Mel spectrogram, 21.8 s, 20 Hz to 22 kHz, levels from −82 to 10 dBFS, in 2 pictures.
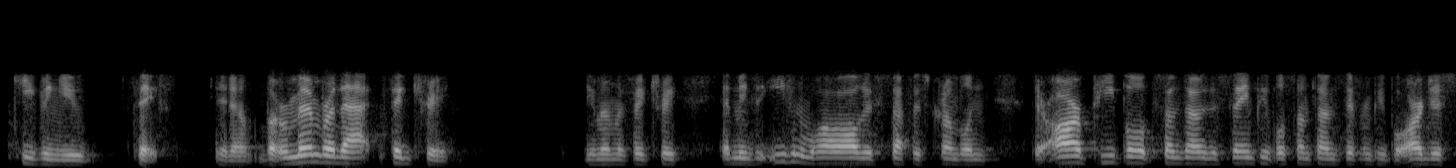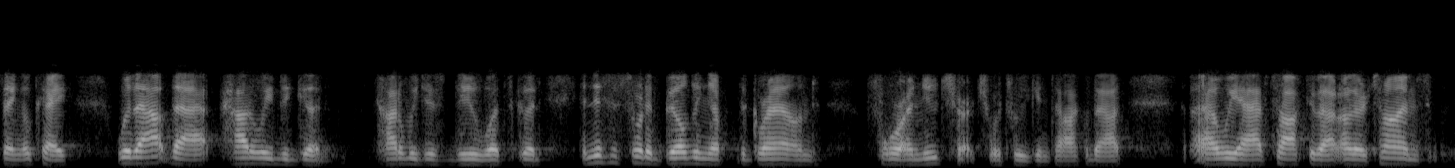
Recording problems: phone-call audio; nothing above 3.5 kHz
garbled, watery; slightly

